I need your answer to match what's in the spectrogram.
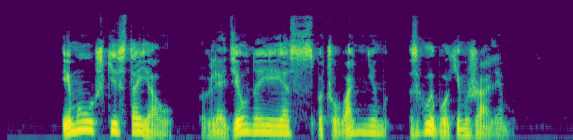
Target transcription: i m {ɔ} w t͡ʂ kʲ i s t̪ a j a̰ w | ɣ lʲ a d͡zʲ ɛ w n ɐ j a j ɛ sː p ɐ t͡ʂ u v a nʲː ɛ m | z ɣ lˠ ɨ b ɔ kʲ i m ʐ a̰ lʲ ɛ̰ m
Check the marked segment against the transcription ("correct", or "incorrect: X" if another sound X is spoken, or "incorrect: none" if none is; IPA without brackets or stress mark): correct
